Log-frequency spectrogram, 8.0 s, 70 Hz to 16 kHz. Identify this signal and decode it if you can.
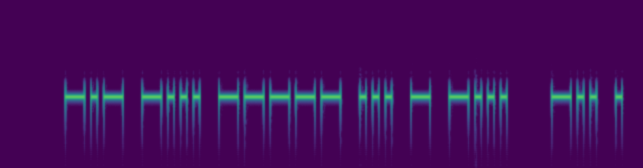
Morse code, heard as a keyed tone, about 15 wpm, 700 Hz. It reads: KB0STB DE
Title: USA Callsign DE Callsign - 6 Characters - 15wpm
